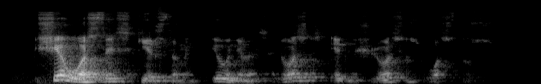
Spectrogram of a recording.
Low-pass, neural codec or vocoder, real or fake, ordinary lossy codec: 14.4 kHz; none; real; Opus, 32 kbps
